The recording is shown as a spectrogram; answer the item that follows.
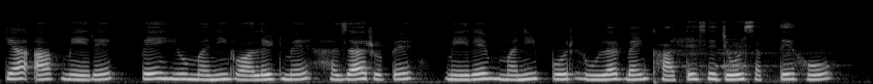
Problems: none marked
